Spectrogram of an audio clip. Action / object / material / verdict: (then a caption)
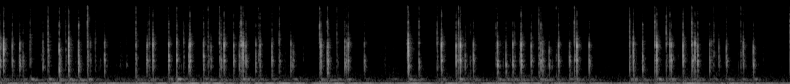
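tap / plastic mechanical keyboard / plastic / none. Rapid typing on a small Epomaker TH40 44-key backlit mechanical keyboard with an ABS plastic case, PC plate and pink and white keycaps, pressed with long painted nails and fingertips. Bright, crisp plastic clacks come in quick bursts with brief pauses, over a faint steady low hum.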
